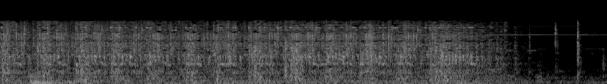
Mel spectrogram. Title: Engine #2 - Cold start misfire?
